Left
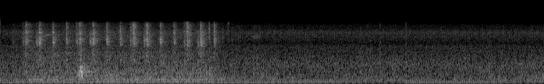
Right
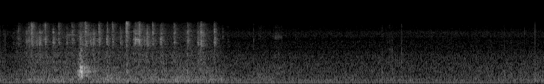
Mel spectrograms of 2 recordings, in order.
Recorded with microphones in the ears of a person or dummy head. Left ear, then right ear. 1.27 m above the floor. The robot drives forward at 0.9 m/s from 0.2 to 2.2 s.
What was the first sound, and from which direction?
A whoosh, 30° right (ahead or behind).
